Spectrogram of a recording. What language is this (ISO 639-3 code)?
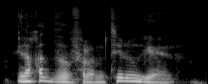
kab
